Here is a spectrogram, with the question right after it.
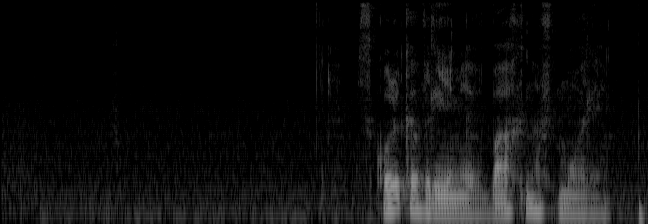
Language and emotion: Russian, neutral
